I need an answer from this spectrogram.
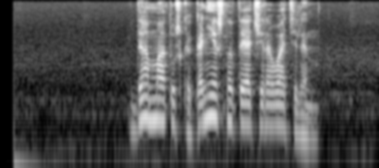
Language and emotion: Russian, positive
